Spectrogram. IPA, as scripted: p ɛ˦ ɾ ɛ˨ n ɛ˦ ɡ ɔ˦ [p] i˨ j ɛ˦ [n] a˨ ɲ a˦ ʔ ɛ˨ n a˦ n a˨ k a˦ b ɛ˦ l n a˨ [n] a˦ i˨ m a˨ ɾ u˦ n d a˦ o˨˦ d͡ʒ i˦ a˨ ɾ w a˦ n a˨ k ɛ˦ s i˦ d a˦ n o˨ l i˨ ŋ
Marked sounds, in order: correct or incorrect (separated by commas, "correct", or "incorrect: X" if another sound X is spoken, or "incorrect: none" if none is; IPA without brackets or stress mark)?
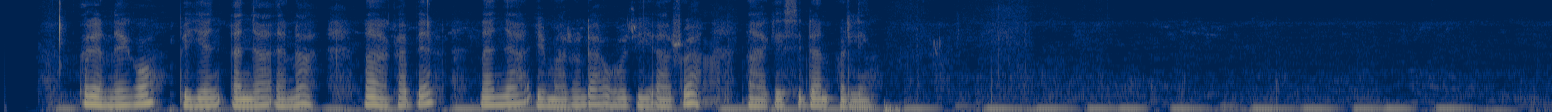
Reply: correct, incorrect: ɲ, incorrect: ɲ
